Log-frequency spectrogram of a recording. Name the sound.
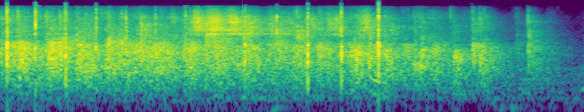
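audience applauding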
